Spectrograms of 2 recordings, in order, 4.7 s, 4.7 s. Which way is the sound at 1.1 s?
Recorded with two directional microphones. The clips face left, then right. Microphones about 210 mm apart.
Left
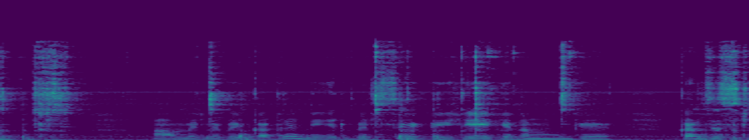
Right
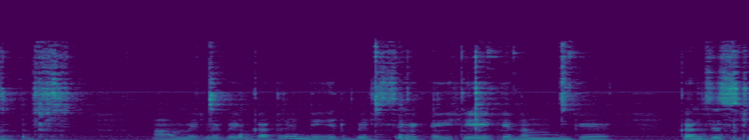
50° right (ahead or behind).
